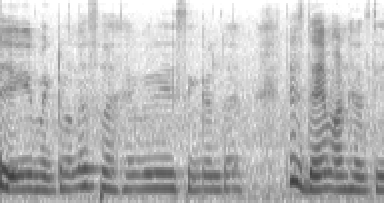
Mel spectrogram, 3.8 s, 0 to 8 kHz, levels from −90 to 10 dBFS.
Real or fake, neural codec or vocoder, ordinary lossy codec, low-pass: real; none; none; none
